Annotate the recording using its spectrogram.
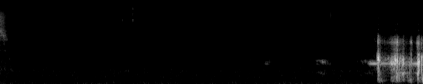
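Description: Near silence on a video-call line, then near the end a burst of clicking and crackling with a brief steady tone as a remote participant's audio comes through.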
